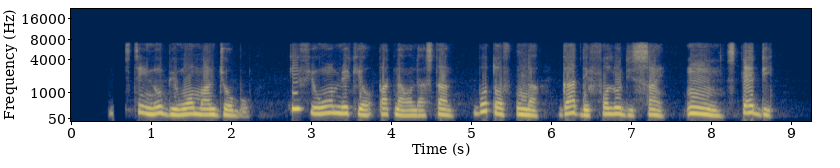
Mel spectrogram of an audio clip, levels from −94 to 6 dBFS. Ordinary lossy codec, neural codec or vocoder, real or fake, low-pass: none; none; real; 7.2 kHz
